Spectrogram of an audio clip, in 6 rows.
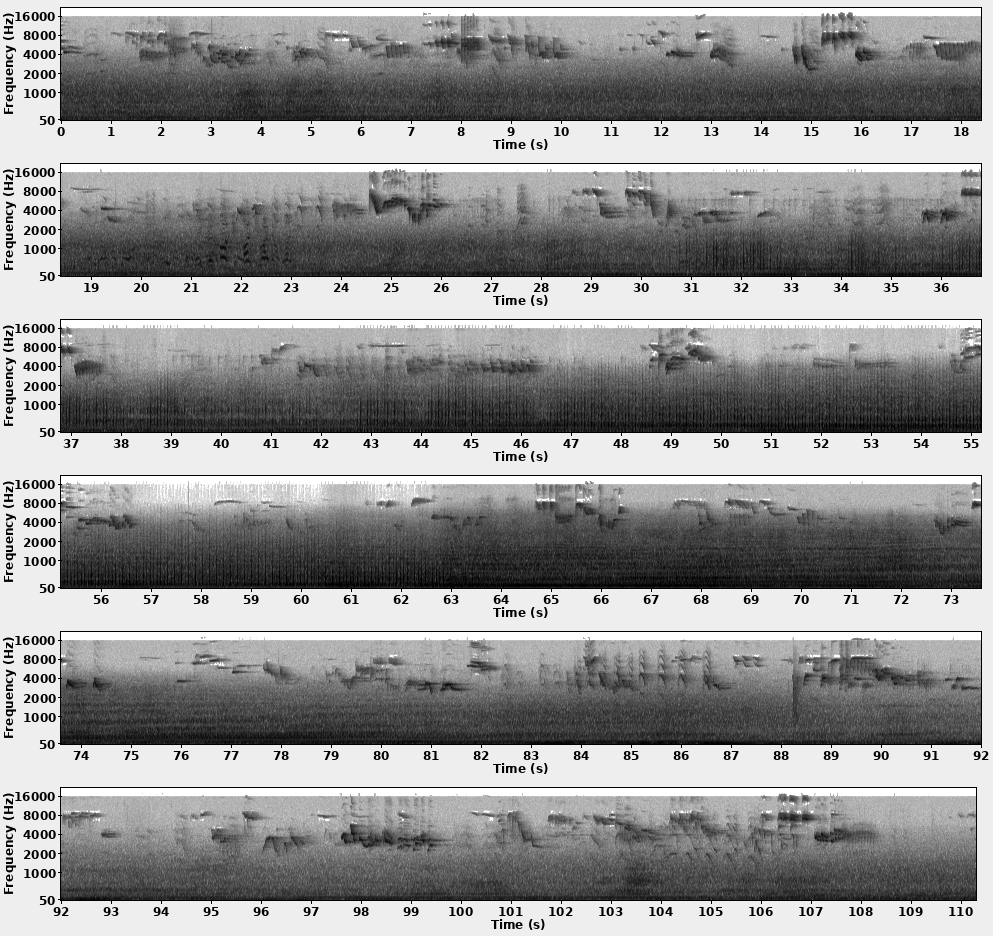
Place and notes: Leg O Mutton park (London) - Leg O Mutton park
Sony PCM D100. Leg O Mutton park near Thames path. Lots of birds including parakeet that live nearby. As it is London there is also some traffic in the background. Sonically interesting helicopter fly-by.
London, UK, April 2018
